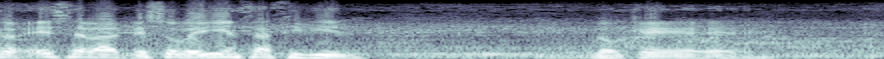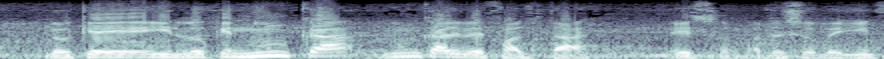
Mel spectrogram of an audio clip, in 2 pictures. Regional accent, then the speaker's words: Italy; Spanish is a second language; now in Spain; yo no soy español, pero bueno, soy italiano

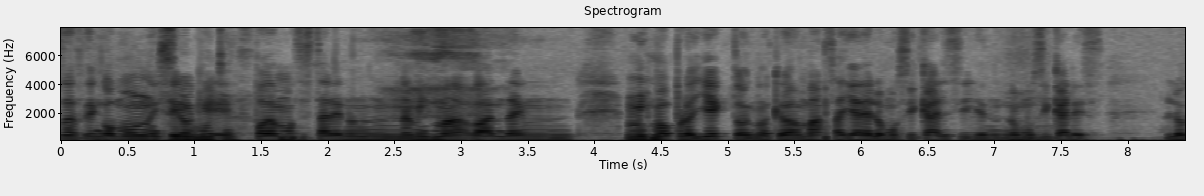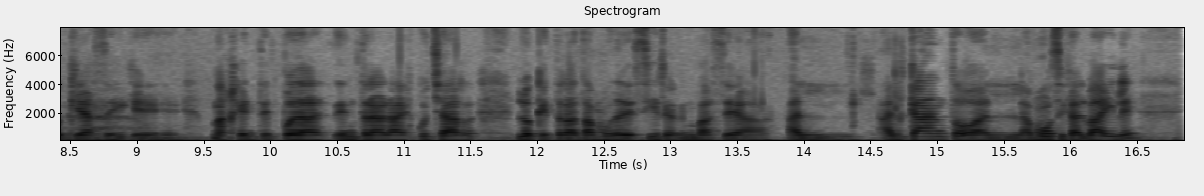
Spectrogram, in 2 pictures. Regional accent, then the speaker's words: Comas, Lima, Peru; Sí, de Lima. Nací en Cercado de Lima, pero viví desde chiquitita en Comas. Así que ese es como mi barrio más, donde ahí crecí y me moldé.

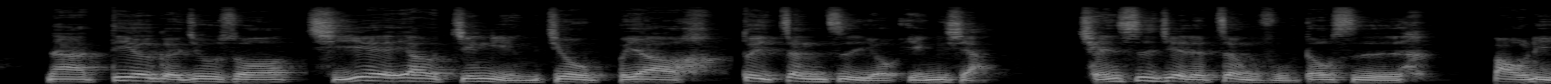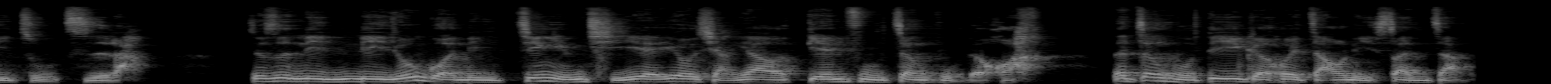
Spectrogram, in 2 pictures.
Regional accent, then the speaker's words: Taiwan; 就是觉得我们台湾人做事还是比较细，比较精细化

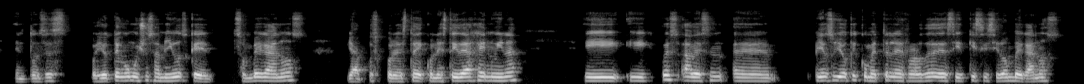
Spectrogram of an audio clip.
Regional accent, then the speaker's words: Sonora, Mexico; Y pues como somos de Sonora y en Sonora se produce de una manera diferente la carne

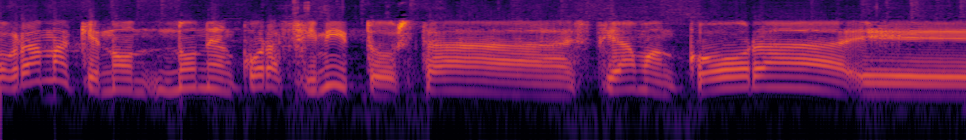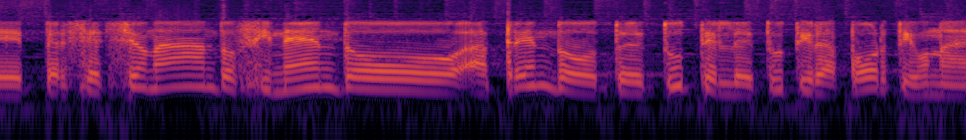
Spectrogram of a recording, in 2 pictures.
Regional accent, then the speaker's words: Spain; also born or lived in Turin; now in Thessaloniki, Greece; Io sono spagnolo.

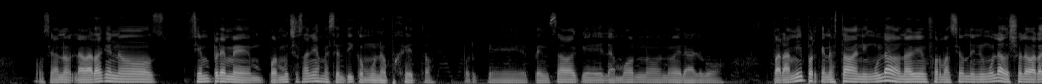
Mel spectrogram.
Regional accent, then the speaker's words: Buenos Aires, Argentina; also born or lived in Monte Grande; Yo nací en Parque Avellaneda, nací en Montegrande en realidad de pedo, pero siempre viví en Capital Federal, en Parque Avellaneda, que es mi barrio, en la casa de mi familia

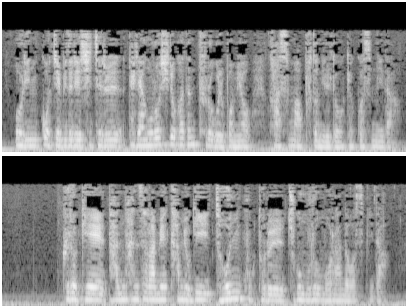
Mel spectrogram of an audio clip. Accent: Hamhung, South Hamgyong, North Korea; now in South Korea; 메마르고 시들고 산마저 민둥산으로 변해가는 마당에 서술만 푸르르던 내 고향의 산야를 마음속에서 지울 수가 없습니다.

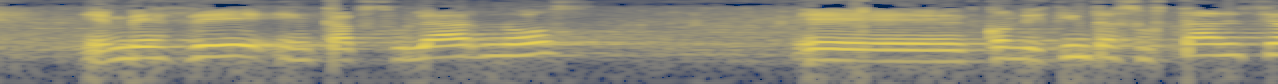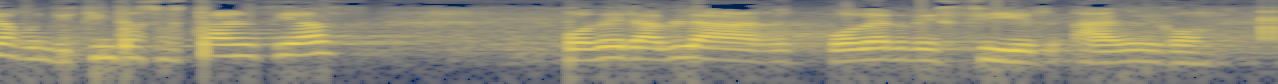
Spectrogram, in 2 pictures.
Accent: Saladillo, Buenos Aires Province, Argentina; porque hablo de Saladillo y soy de Saladillo, digo, ¿no?

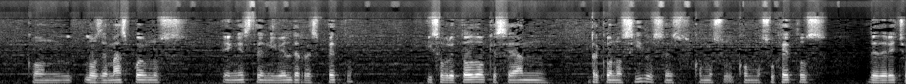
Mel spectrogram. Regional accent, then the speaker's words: Tlapa, Guerrero, Mexico; born there; Nací en Tlapa, Guerrero.

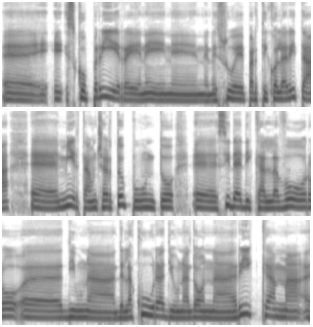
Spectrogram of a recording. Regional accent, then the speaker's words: Veneto, Italy; Io sono veneta e questa cosa accadeva molto spesso.

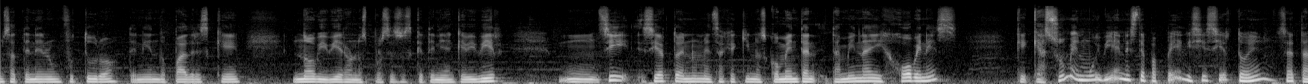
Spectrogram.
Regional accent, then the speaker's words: Valle de Chalco, State of Mexico, Mexico; todo lo que es Valle de Chalco, al menos que es el municipio de donde yo vengo

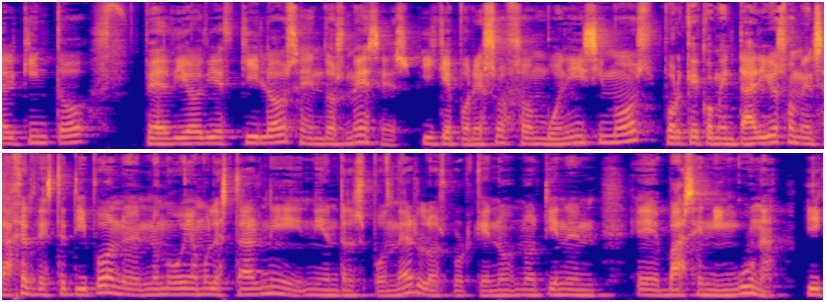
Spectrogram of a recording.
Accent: Ciudad Real, Castilla-La Mancha, Spain; Yo no soy de una gran ciudad, soy de Ciudad Real, que tiene menos de 100.000 habitantes.

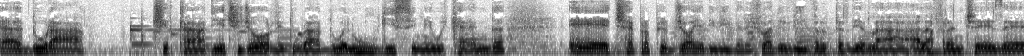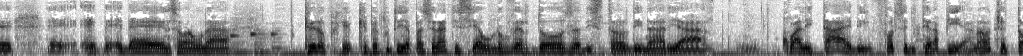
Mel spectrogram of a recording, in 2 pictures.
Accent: Milan, Lombardy, Italy; born there; dovevo nascere da quelle parti, invece sono nato a Milano

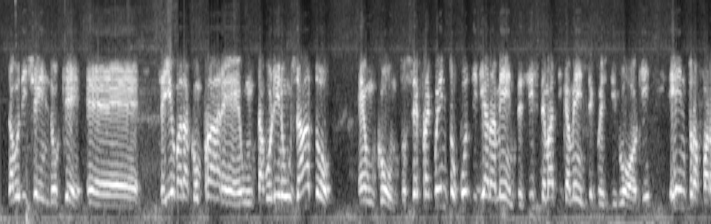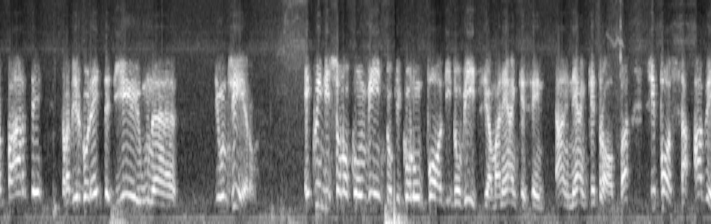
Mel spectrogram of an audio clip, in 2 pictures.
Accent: Milan, Lombardy, Italy; sono di Milano.

